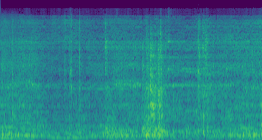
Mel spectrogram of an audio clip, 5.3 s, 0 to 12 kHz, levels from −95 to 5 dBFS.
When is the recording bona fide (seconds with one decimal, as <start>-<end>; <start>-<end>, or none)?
none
